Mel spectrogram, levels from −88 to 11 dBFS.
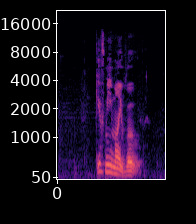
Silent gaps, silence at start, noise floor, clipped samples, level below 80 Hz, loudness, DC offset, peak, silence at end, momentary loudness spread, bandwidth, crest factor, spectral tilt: none; 0.8 s; -60 dBFS; under 0.1%; -60 dBFS; -25 LUFS; under 0.1%; -8 dBFS; 0.5 s; 12 LU; 13.5 kHz; 20 dB; -5.5 dB/octave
